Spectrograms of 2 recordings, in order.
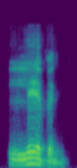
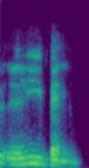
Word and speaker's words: Leben: Entonces, este nos dice que cuando las palabras son bisílabas, que tienen letras es en las dos sílabas, algunos alemanes dicen que pronuncian la primera como i.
